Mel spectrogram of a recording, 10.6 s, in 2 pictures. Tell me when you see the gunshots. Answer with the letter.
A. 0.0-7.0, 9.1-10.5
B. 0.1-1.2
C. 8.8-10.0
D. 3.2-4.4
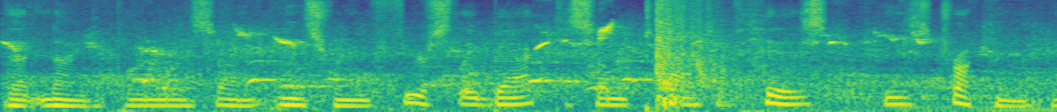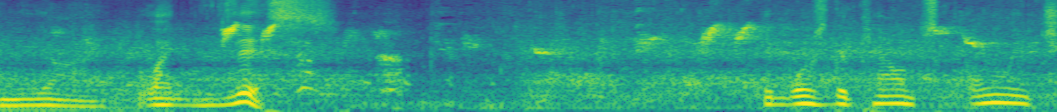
D.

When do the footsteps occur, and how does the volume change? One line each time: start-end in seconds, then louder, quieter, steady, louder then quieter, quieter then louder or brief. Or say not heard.
not heard.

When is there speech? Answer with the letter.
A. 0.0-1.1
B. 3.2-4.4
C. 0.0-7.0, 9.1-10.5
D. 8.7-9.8
C.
